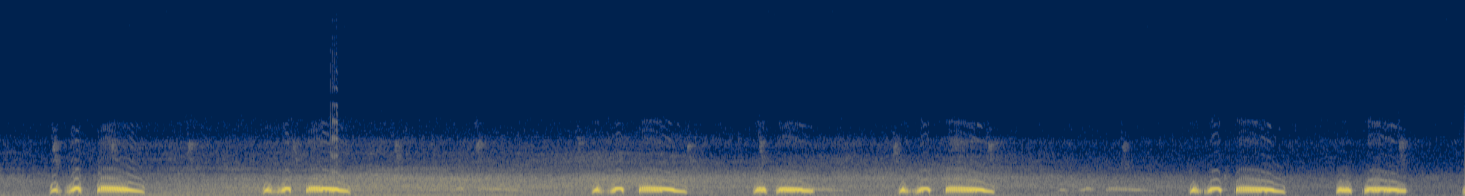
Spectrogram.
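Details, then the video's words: Spotted dove repeatedly cooing, a recording used to prompt newly caught doves to call. About nine phrases, each of one or two quick soft hoots and a longer falling coo. Irregular pauses between phrases, a faint low hum early on. "Tiếng chim cu kích bổi"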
